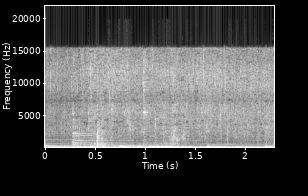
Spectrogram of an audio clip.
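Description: Onion and green chili frying together with small fried mourala fish in a pan, a loud, dense sizzle close up with a few quick stirring scrapes over a low hum.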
